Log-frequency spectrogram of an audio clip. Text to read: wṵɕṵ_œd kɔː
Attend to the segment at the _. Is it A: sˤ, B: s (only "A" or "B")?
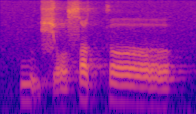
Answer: A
